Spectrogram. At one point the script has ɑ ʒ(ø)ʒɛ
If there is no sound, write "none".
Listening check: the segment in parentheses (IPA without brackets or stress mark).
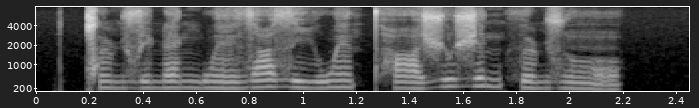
ø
